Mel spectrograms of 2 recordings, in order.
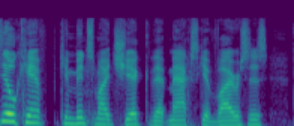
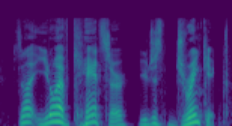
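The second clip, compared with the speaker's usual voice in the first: ordinary delivery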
